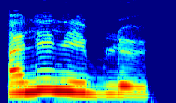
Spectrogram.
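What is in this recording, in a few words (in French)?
"Allez les Bleus", French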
